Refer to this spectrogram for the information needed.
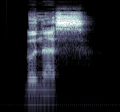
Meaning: calmness, tranquility (especially before a storm or something of equal intensity)
- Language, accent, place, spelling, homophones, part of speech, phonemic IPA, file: French, France, Lyon, bonace, bonasse, noun, /bɔ.nas/, LL-Q150 (fra)-bonace.wav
